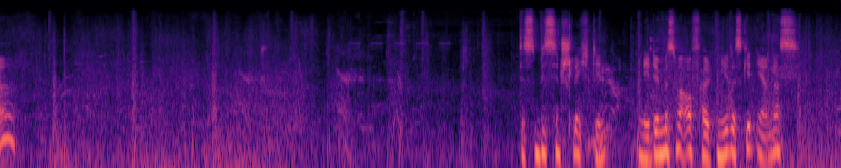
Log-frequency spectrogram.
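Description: A futuristic gun fires in sharp bursts.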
